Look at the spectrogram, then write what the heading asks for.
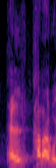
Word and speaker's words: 델타: 이걸 뭐라 읽어? 델타라고 읽어. 읽을 땐 델타.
